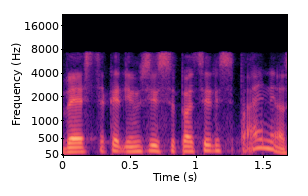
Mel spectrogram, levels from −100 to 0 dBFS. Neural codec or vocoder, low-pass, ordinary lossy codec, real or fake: codec, 16 kHz, 0.8 kbps, ZipCodec; 7.2 kHz; MP3, 64 kbps; fake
